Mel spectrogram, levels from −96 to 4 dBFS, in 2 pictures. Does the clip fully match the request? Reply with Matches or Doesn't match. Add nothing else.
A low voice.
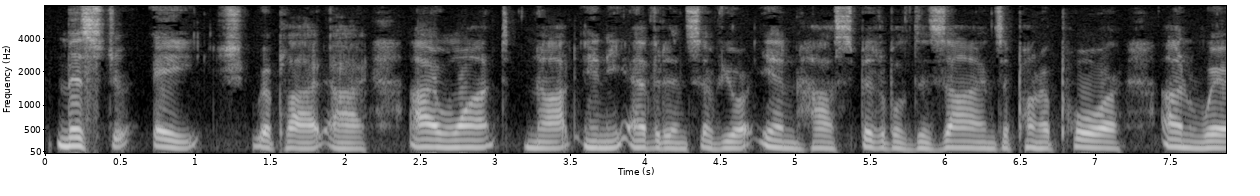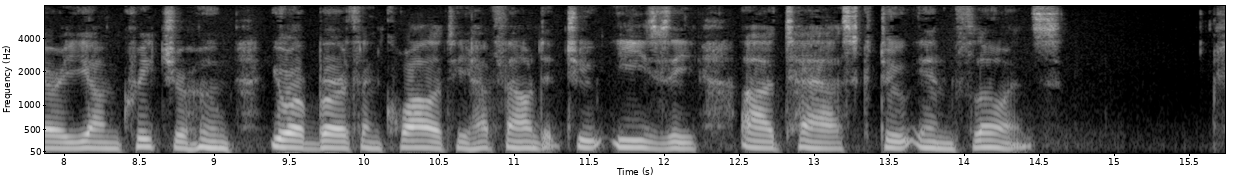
Matches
